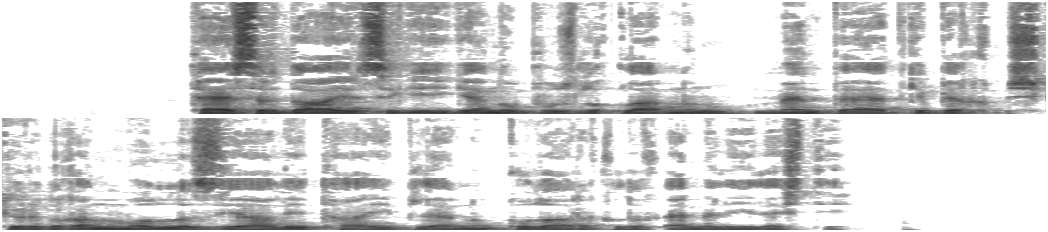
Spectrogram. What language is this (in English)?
Uyghur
